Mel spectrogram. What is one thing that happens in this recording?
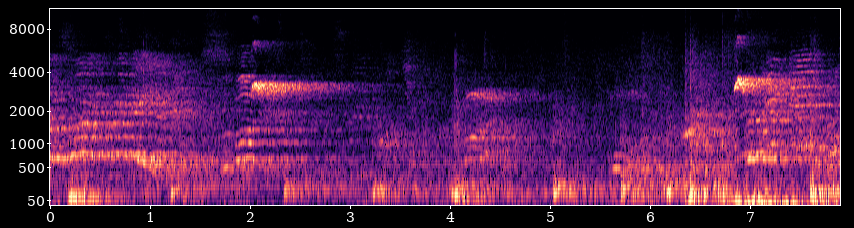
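A rubber ball thuds on the floor.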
